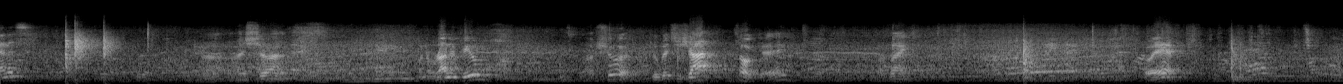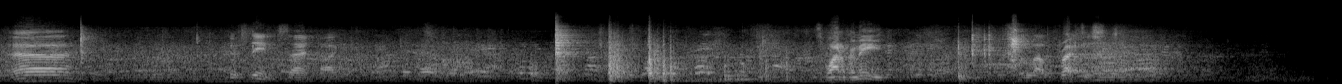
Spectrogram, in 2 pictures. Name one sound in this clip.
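A man talks calmly nearby.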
